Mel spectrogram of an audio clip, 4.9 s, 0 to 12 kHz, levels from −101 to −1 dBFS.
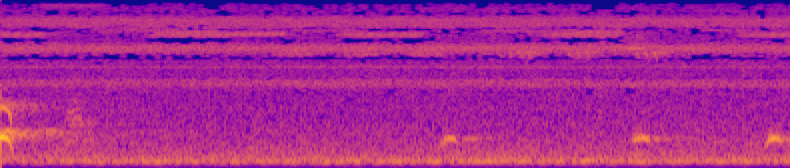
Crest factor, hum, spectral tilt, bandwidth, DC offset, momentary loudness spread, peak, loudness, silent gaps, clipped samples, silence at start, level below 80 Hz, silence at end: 24 dB; none; -3.5 dB/octave; 11.5 kHz; under 0.1%; 3 LU; -10 dBFS; -35 LUFS; none; under 0.1%; 0 s; -80 dBFS; 0 s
